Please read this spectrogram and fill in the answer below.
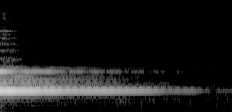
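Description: Lullaby music: a single bell-like mallet note is struck at the start, rings, and fades away over nearly two seconds.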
